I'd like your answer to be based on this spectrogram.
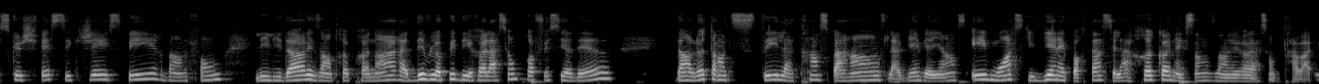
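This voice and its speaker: Against a quiet background, a woman speaks at a medium pitch and moderate pace. Her pitch varies in an ordinary way, while her loudness swings widely. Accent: slight Québécois. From Quebec, Lac-Beauport near Quebec City. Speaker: business consultant and leadership coach. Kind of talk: interview.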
